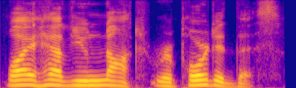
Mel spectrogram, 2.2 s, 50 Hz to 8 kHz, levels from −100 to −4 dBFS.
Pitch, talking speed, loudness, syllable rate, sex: 145 Hz, 160 wpm, -15 LUFS, 3.9 syllables/s, male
